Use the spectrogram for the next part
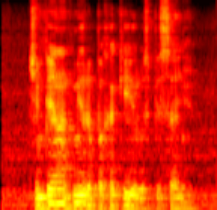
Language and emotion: Russian, neutral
